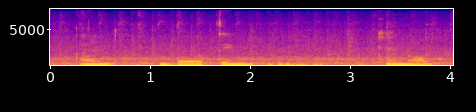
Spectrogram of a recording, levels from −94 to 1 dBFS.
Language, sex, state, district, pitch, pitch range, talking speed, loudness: English, female, Andhra Pradesh, Sri Satya Sai, 195 Hz, 195-205 Hz, 45 wpm, -14 LUFS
